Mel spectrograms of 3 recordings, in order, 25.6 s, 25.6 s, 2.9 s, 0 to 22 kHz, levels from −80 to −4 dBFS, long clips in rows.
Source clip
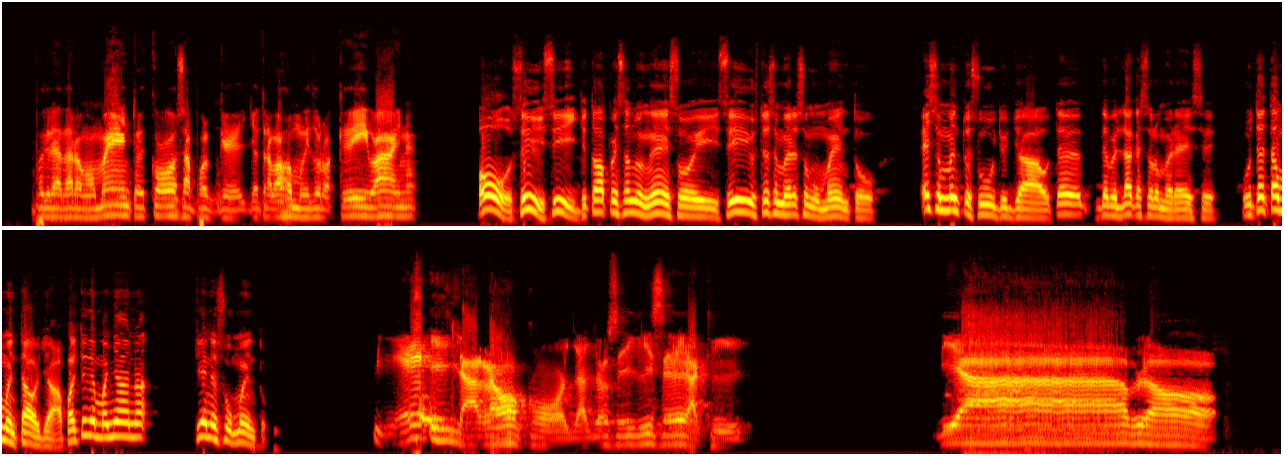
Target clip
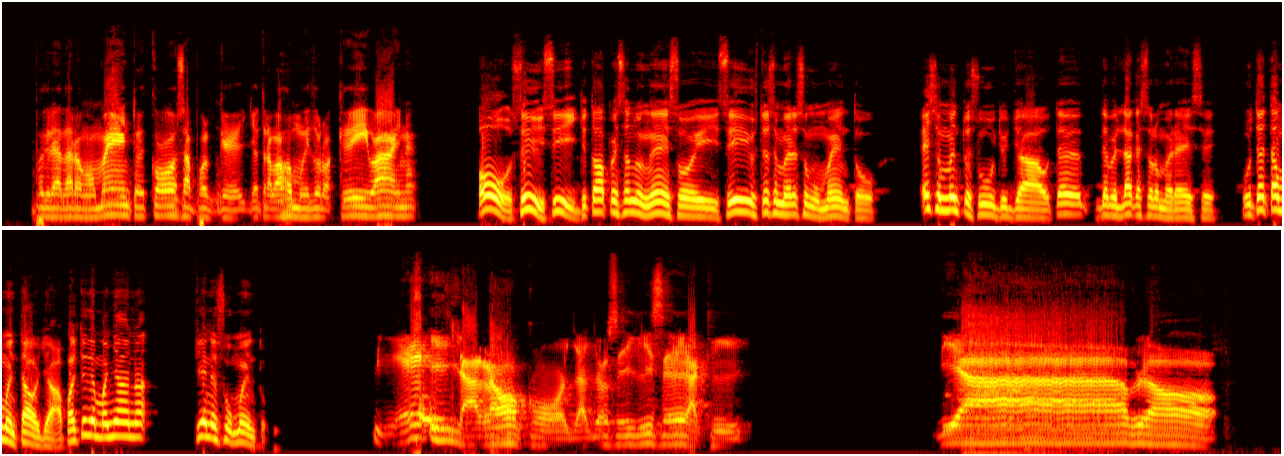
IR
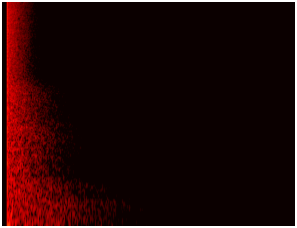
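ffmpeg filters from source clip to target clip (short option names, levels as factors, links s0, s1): -filter_complex "[0:a]asettb=1/sr,asplit=3[s0][s1][s2];[s0]atrim=end=8.104[s3];[s1]atrim=start=8.1:end=10.11,asetpts=PTS-STARTPTS,afade=t=in:d=0.004:c=qsin,afade=t=out:st=2.006:d=0.004:c=qsin,lowpass=f=6500:w=0.5412,lowpass=f=6500:w=1.3066[s4];[s2]atrim=start=10.106[s5];[s3][s4]acrossfade=d=0.004:c1=hsin:c2=qsin[s6];[s6][s5]acrossfade=d=0.004:c1=qsin:c2=hsin,volume=1.5"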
